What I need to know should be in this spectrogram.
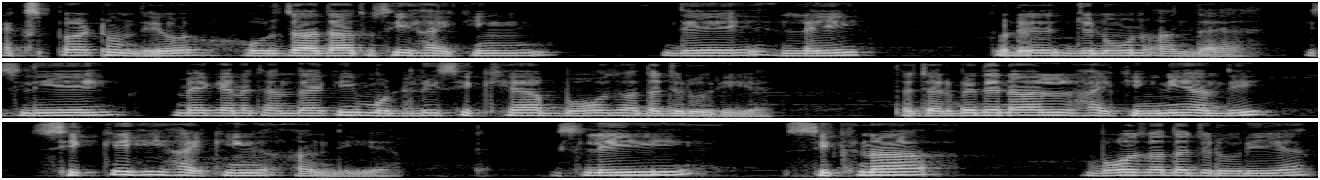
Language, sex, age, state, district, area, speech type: Punjabi, male, 30-45, Punjab, Jalandhar, urban, spontaneous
